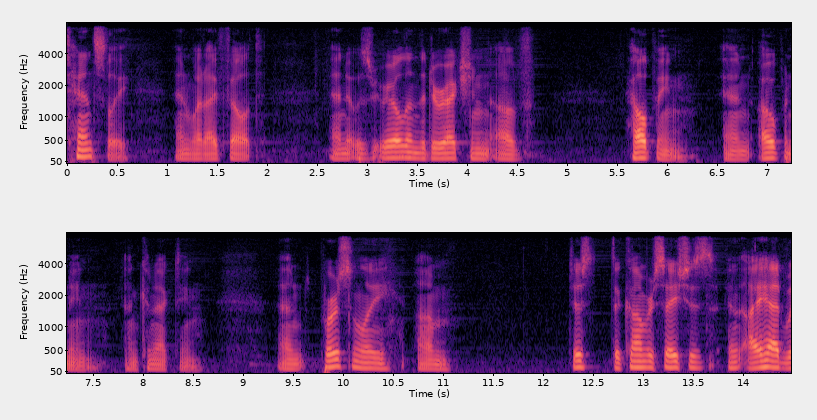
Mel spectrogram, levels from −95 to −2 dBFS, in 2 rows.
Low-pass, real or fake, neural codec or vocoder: 7.2 kHz; real; none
